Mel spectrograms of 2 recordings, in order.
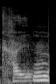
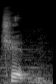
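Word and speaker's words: chitin: As long As long as you know that it's pronounced ky-tin and not chi-tin.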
